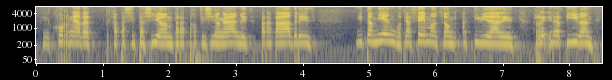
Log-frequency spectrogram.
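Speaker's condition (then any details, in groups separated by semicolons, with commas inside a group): Profound bilateral congenital deafness; learned speech visually by lip reading and early reading, now perceives speech through implants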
